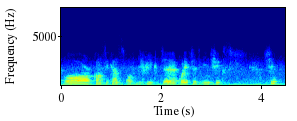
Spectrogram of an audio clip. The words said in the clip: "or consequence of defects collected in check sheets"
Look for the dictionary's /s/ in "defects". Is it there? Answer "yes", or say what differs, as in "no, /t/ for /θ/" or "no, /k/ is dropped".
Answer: no, /s/ is dropped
